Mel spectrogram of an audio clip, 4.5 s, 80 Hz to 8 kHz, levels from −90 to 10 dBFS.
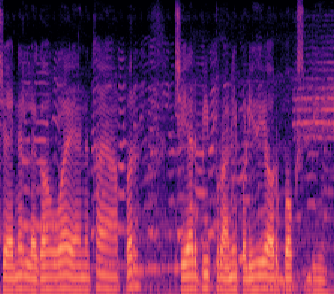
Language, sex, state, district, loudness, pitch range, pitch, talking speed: Hindi, male, Uttar Pradesh, Lucknow, -16 LUFS, 120-135 Hz, 130 Hz, 215 wpm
